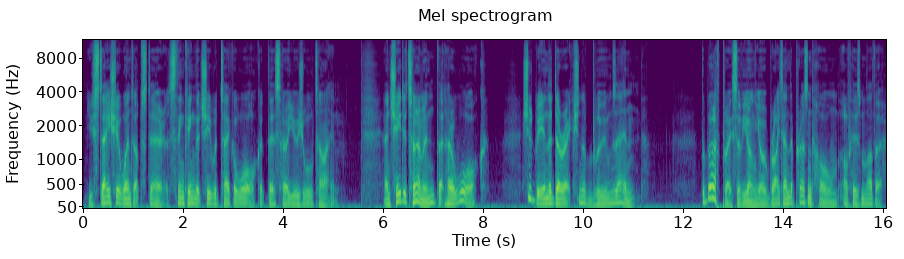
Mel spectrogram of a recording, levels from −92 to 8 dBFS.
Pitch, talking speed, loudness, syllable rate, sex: 105 Hz, 155 wpm, -18 LUFS, 4.3 syllables/s, male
